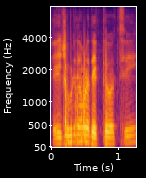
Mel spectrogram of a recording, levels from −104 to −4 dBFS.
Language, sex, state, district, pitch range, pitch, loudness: Bengali, male, West Bengal, Jhargram, 120-145 Hz, 135 Hz, -18 LUFS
